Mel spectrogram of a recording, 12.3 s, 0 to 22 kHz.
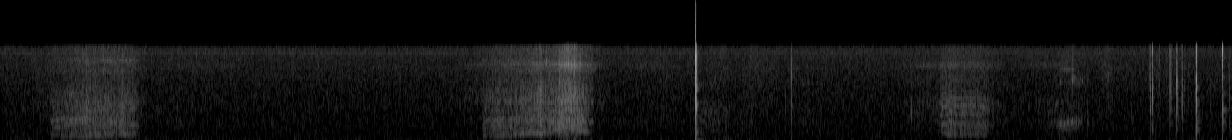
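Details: Girl snoring (she denies snoring): three to four soft, rough, rattling breaths about every four seconds, roughly 15 a minute, with a few clicks; snoring.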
